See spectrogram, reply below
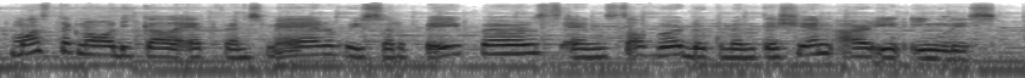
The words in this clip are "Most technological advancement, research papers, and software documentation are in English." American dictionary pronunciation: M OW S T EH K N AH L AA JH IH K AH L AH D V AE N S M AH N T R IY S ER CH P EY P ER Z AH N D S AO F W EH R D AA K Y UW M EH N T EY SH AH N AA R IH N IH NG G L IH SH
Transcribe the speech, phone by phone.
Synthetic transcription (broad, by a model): M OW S T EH K N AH L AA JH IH K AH L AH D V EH N S M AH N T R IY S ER P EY P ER S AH N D S AO F W EH R D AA K UW M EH N T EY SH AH N AA R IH N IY NG G L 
